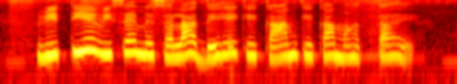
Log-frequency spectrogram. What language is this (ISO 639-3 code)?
hne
